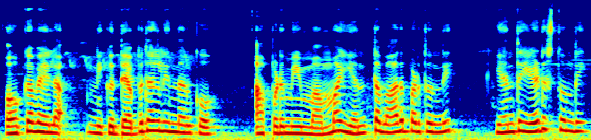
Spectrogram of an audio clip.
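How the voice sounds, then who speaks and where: A woman reading a novel aloud and voicing a patient father who gently soothes his little son. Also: fairly high pitch, fairly even intonation, a little fast, lightly acted. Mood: soothing. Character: calm, gentle father of young children.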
